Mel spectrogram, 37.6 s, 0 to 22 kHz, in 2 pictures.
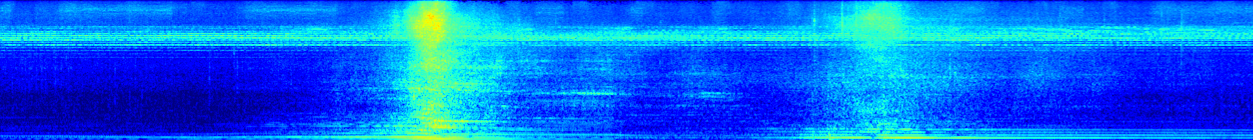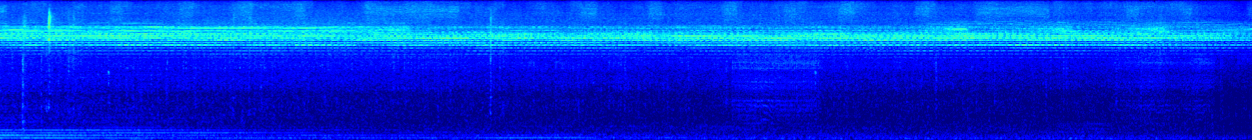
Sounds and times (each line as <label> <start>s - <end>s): Traffic Sound 2.8s - 21.2s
